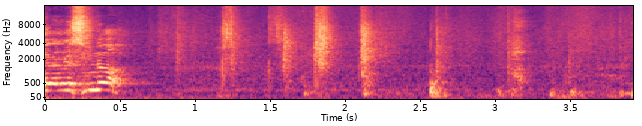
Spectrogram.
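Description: Footsteps shuffle quickly across a floor.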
